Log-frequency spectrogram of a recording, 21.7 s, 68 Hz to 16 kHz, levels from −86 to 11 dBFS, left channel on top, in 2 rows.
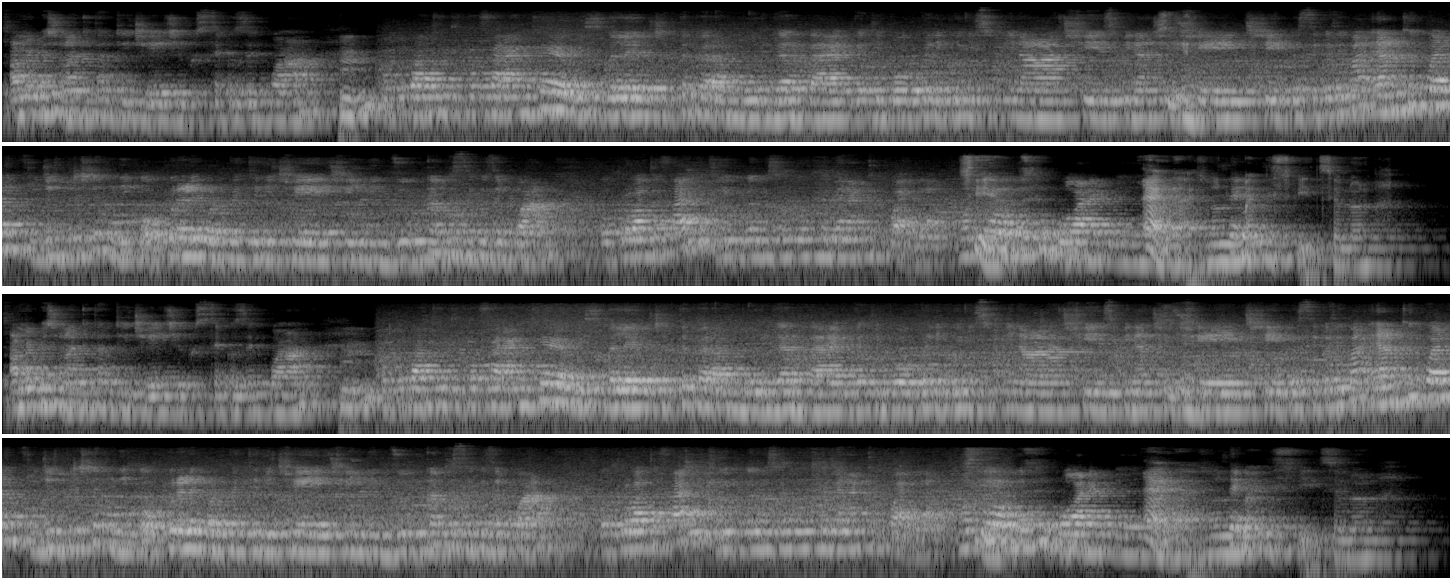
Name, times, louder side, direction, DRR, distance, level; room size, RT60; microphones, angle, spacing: voice 1, 0.0-2.5 3.0-19.6 20.1-20.2, right 1 dB, 25° right, -3 dB, 0.7 m, -25 dB
sound 1, 2.8-18.5, right 3 dB, 65° right, 0.4 m, -36 dB
voice 2, 14.1-14.4 18.1-18.4 19.4-21.3, left 3 dB, 50° left, 3 dB, 0.3 m, -28 dB
4.1 x 2.2 x 3.7 m, 1.1 s
head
